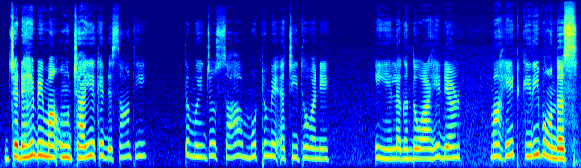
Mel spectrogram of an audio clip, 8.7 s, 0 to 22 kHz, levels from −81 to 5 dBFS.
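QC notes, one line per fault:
0.73 to 5.06 s, automatic gain rising: around a second in, the talker moves away from the mic and the level falls by about 16 dB. The automatic gain control reads that as a quiet input and slowly raises its gain by about 7 dB over the next four seconds or so. Because the boost applies to everything picked up, the voice and the room noise swell up together rather than the voice alone coming back.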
